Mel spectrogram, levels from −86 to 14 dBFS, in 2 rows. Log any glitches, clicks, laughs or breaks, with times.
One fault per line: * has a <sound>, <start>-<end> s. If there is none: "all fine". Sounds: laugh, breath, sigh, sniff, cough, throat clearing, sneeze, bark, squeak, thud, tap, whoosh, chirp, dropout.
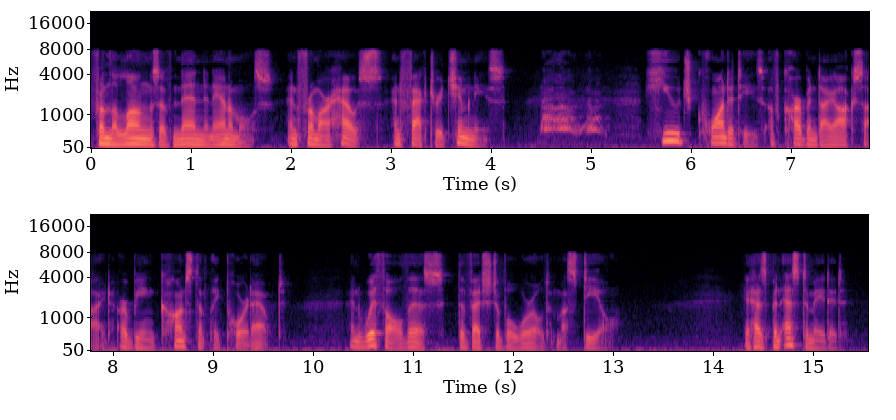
* has a bark, 4.5-5.2 s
